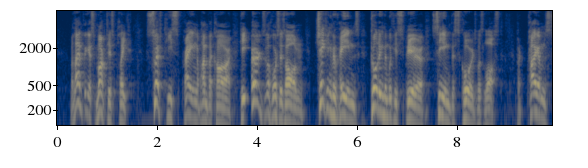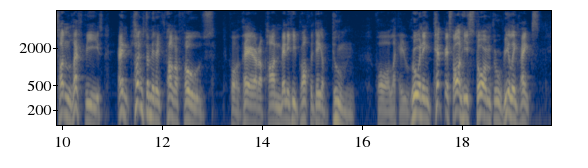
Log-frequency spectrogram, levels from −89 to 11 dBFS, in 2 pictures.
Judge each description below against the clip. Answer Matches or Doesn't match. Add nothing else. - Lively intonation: Matches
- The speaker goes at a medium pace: Matches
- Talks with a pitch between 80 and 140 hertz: Matches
